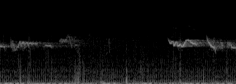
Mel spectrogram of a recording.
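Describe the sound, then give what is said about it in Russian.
A thrush sings its first, timid song of the season after returning from the south: two short, thin, high whistled phrases, faint above a steady low background noise. “Свою первую песню поет дрозд. Слышите? Пока еще очень робко.”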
